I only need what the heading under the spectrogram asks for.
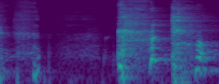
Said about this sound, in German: Boah, ich habe immer noch so einen harten Husten, ey.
